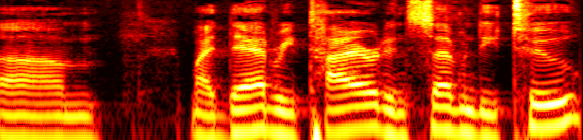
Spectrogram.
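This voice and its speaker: Over a quiet background, a man with an American accent uses an ordinary speaking voice at medium pitch with ordinary pitch variation. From US, army bases across the country and Germany. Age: 60s. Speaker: retired sportscaster. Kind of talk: interview.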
